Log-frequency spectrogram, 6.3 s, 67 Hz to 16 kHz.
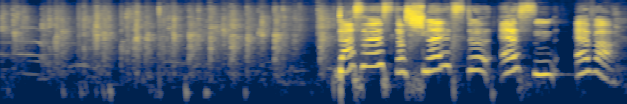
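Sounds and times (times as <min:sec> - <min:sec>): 
crowd clapping: 0:00.0 - 0:04.6
speech: 0:03.4 - 0:06.2.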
